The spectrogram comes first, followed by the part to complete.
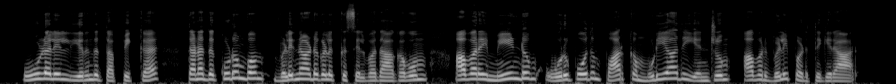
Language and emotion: Tamil, neutral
